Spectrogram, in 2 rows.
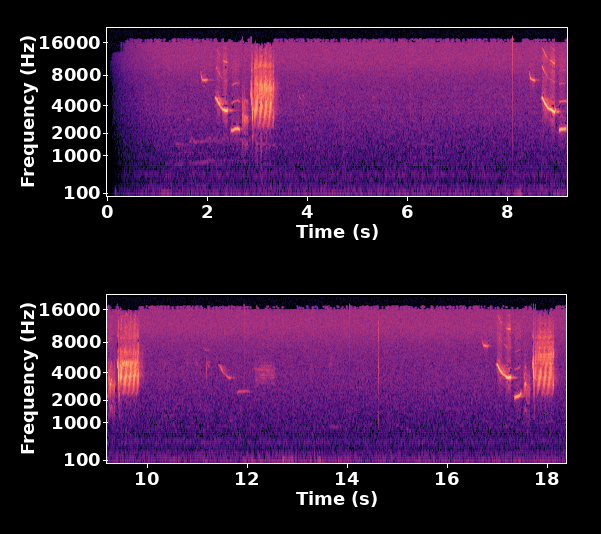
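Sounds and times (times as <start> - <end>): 
Peruvian meadowlark Sturnella bellicosa song: 1.1 - 4.2, 7.9 - 15.4, 16.0 - 18.3.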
